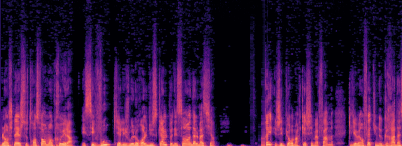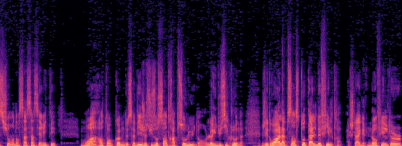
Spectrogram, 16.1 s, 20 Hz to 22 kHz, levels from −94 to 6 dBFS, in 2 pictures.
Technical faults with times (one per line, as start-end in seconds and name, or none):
4.96-5.37 robotic sound from repeated short buffers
